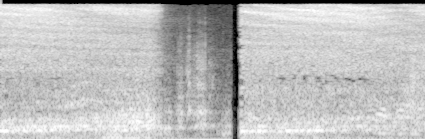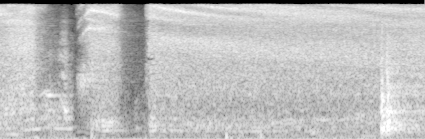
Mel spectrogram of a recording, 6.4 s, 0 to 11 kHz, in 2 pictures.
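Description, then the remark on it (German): Loud, steady hiss of gas rushing from a nozzle as balloons are inflated with children for Children's Rights Day at the primary school in Fresach on 20 November, cutting out briefly a few times before starting up again. “So, heute ist Kinderrechtetag und von der Volksschule Fresach tun wir die Luftballons aufblasen.”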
